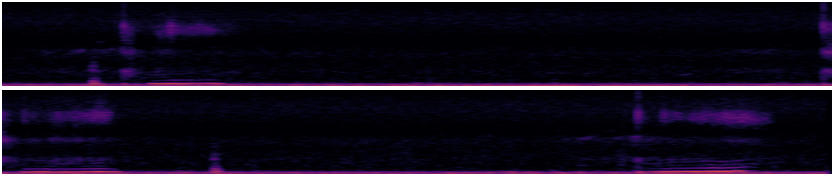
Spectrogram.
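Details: Sleeping cat snoring: three soft, squeaky whistling nasal sounds about five seconds apart, each rising slightly in pitch, over a steady room hum.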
